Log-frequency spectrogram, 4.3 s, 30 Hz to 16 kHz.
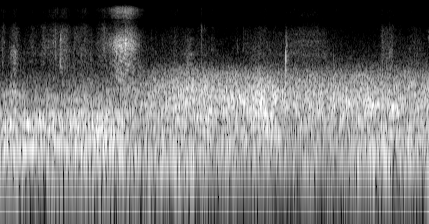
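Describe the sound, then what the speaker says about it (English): Jet aircraft passing overhead outside a 2024 Grand Design Imagine XLS 24BSE travel trailer, a steady broad distant roar with no other sounds over it. "you can hear the jets flying over me right now"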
